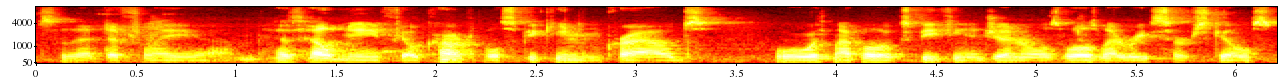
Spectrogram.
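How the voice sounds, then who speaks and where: This man speaks with an American accent. His pitch is fairly low. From Kansas, US Midwest (Hutchinson). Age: 20s. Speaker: soldier and student. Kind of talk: class introduction speech. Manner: many filler words (um, uh).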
